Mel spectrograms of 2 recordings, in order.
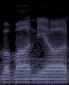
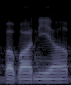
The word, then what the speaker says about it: Vavania: It's called Vavania or Bhavania, Babania, different pronunciations.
